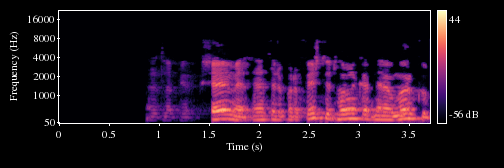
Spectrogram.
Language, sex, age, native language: Icelandic, male, 40-49, Icelandic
